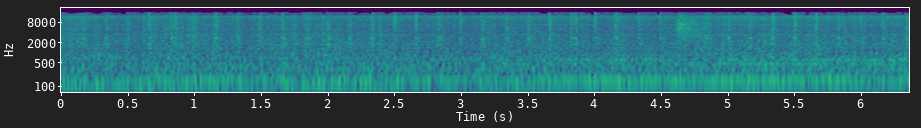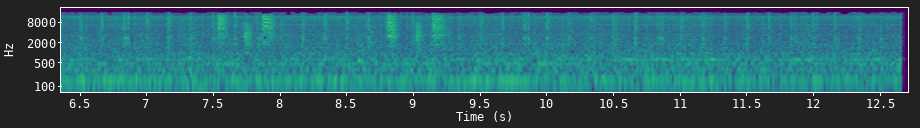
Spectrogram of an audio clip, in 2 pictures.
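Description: Train wheels click rhythmically over rail joints.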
